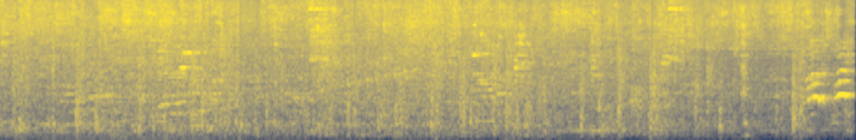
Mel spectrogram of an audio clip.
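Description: Many boxing gloves landing on hanging heavy bags at the same time, a dense and unbroken clatter of overlapping thuds.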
